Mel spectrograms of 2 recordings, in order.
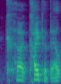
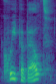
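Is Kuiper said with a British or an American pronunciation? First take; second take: American; British. First: Kuiper is said with an American pronunciation. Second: Kuiper is said with a British pronunciation. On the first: The speaker calls it right. "depending whether you're British or American" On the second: The speaker calls it wrong. "depending whether you're British or American"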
